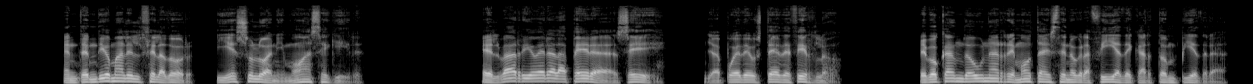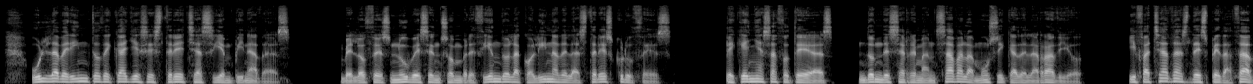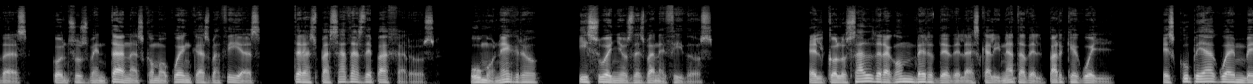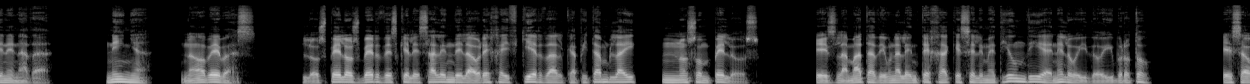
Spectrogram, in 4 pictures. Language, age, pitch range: Spanish, 50-69, 90-115 Hz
